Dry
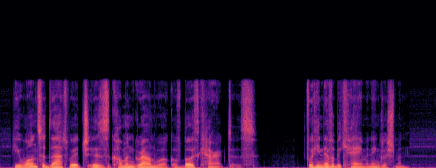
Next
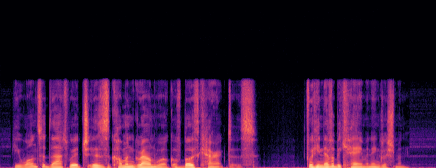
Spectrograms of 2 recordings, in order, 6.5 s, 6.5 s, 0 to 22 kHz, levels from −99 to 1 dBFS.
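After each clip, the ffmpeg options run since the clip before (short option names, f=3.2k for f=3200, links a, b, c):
-af "dynaudnorm=f=210:g=9:m=10dB,volume=2dB"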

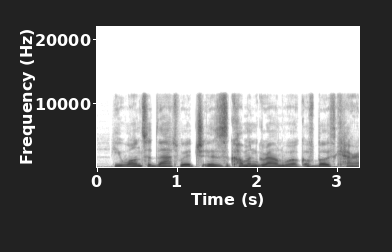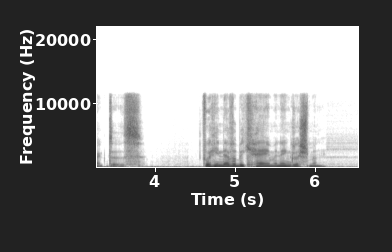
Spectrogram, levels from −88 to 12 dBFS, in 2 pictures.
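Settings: -af "alimiter=limit=-11dB:level=0:latency=1:release=274"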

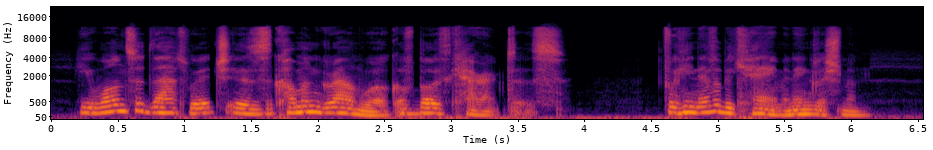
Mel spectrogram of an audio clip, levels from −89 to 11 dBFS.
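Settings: -af "flanger=delay=17.5:depth=7.2:speed=2.2,volume=3.5dB"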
